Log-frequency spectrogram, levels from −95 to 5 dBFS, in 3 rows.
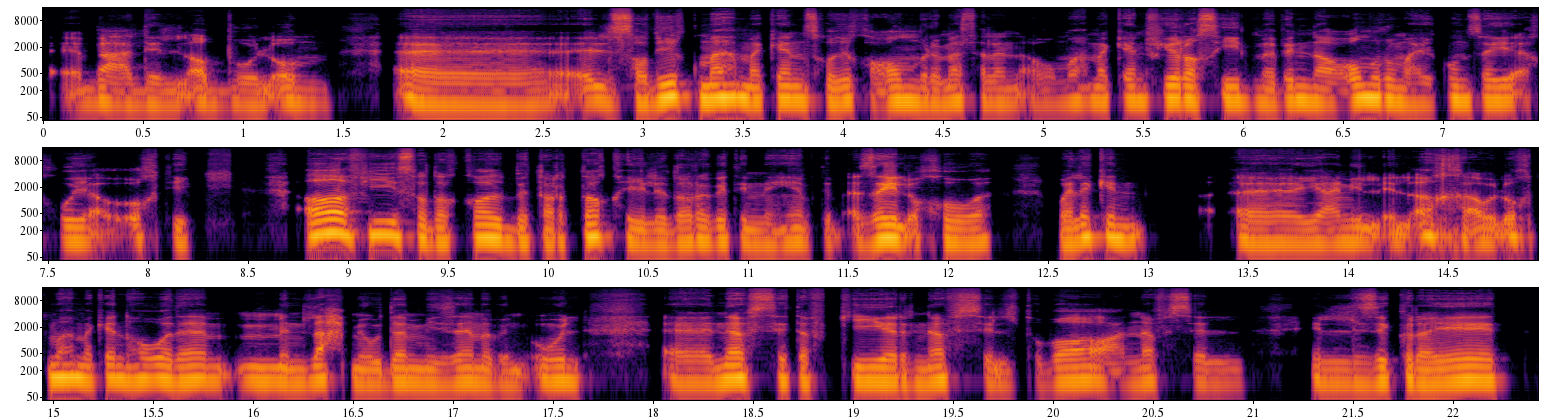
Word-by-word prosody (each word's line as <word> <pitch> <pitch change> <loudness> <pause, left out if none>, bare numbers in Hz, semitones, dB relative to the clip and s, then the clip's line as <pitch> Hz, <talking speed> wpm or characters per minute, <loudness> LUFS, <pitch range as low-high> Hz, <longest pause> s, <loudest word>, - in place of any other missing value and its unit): بعد 105 -2 -3
الأب 100 +1 -4
والأم 105 +1 -5 0.3
آآ، 100 0 -2
الصديق 125 +5 +2
مهما 135 -2 +6
كان 125 0 +1
صديق 120 +1 -3
عُمْر 115 -2 0
مثلًا، 110 -1 -5
أو 105 - -13
مهما 115 +2 -5
كان 125 -1 -3
في 130 +1 0
رصيد 125 -1 +2
ما 110 - -3
بيننا 120 0 0
عُمره 125 +5 +3
ما 110 -4 -2
هيكون 120 +5 -3
زي 120 +1 -1
أخويا 120 -1 -3
أو - - -6
أختي. - - -8 0.6
آه 180 +3 +10
في 165 0 +3
صداقات 130 -1 +2
بترتقي 115 +2 -1
لدرجة 115 +4 -1
إن 105 -2 -3
هي 105 +4 -4
بتبقى 110 - -9
زي 130 +5 +9
الأخوة 115 -3 0 0.3
ولكن 135 +3 +2 0.5
آآ 110 -1 -1
يعني 110 +2 -2
ال 115 - -4
الأخ - - -1
أو - - 0
الأخت - - -4
مهما 140 -1 +5
كان 130 +1 0
هو 130 +1 +2
ده 125 +2 +2
من 120 -2 -1
لحمي 120 -3 0
ودمّي 110 0 -1
زي 115 +3 -2
ما 110 - -2
بنقول 115 +4 -3 0.4
آآ، 110 0 -4
نفْس 130 +3 +4
تفكير، 120 -1 -1
نفْس 125 +1 -2
الطِّباع، 110 +1 -1
نفْس 115 +2 -6
ال 105 0 -10 0.4
الذكريات. 120 +2 +1
115 Hz, 160 wpm, -23 LUFS, 110-125 Hz, 0.6 s, آه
